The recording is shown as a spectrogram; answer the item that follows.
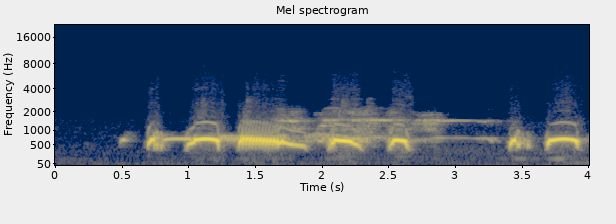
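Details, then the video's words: Spotted dove with a deep thổ sấm voice cooing rapidly and calling. Hooked coos roll out about twice a second around one long, loud, slurred coo, then pause. Two more quick coos close the run. "cu gáy thúc gù/ cu gáy thổ sấm thúc gù và gáy gọi"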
